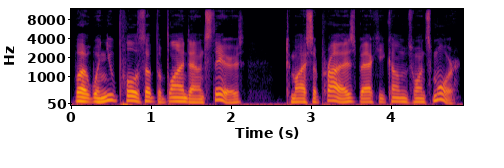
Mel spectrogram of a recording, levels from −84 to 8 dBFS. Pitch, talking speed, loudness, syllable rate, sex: 130 Hz, 195 wpm, -18 LUFS, 4.5 syllables/s, male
